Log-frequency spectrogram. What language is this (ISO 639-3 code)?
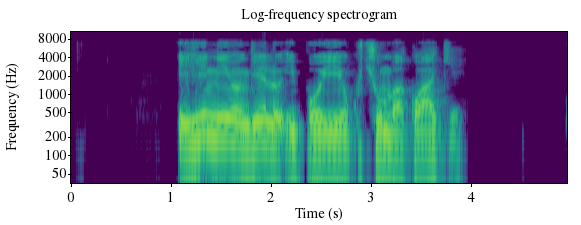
dav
